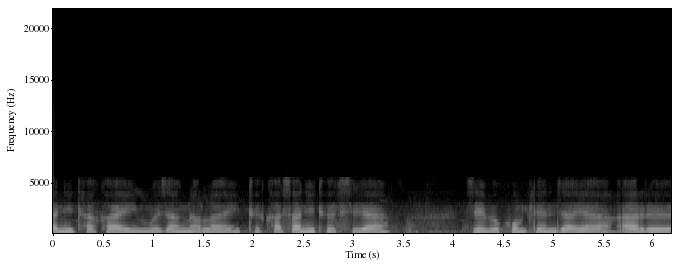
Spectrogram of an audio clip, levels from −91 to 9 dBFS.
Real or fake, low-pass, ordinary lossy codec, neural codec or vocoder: real; 5.4 kHz; none; none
